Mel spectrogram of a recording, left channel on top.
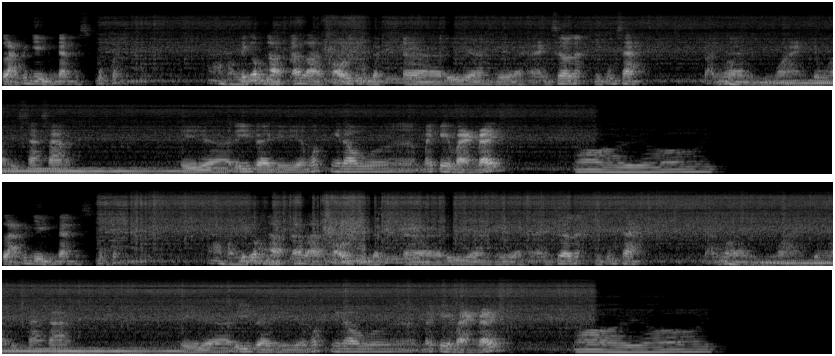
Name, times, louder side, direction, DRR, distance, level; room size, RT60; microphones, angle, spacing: voice 1, 0.0-1.2 2.5-6.4 7.0-9.0 10.1-13.3, left 3 dB, 50° left, 5 dB, 1.0 m, -33 dB
sound 1, 0.9-14.3, right 6 dB, 65° right, 0.8 m, -40 dB
voice 2, 2.0-2.8 7.1-7.4 14.0-15.4, equal, 80° right, 2 dB, 2.7 m, -37 dB
sound 2, 6.5-12.0, right 1 dB, 35° right, 1.3 m, -40 dB
7.7 x 3.7 x 5.5 m, 0.37 s
head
